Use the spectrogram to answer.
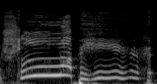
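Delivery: high, slow, drawn-out intro call; signature intro call. Acted. Host greeting viewers with a high, drawn-out signature call. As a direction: belt out the channel greeting like a mascot.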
